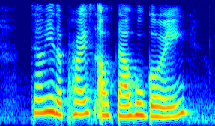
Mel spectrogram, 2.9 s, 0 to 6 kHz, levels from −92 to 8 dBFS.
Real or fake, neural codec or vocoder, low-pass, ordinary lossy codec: fake; vocoder, 44.1 kHz, 128 mel bands every 512 samples, BigVGAN v2; 5.4 kHz; none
